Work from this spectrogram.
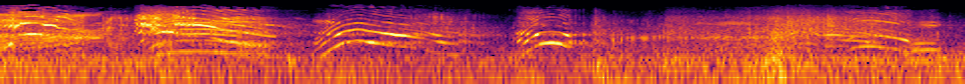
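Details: Dolphins heard underwater on a dive, giving several clear arched whistles, each rising then falling in under a second, with a few fainter sweeping whistles between them and a constant watery hiss behind.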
